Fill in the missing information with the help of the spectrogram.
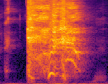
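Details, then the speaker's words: Adult woman with an uncontrollable, persistent cough through the recording; one loud, harsh cough burst she cannot stop. "What I'm going to do... I'm going to stop this video because I'm just coughing my whole way through it."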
